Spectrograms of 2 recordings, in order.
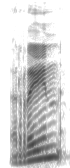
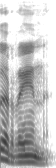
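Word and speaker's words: reign: लिए तैयार रहना चाहिए रेन आर ई आई जी एन अब देखिए स्पेलिंग यहां पर जी क्या है साइलेंट आपका है और पढ़ते हैं हम लोग रेन राज्य तो जैसे कि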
